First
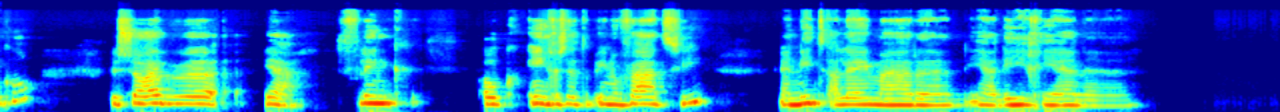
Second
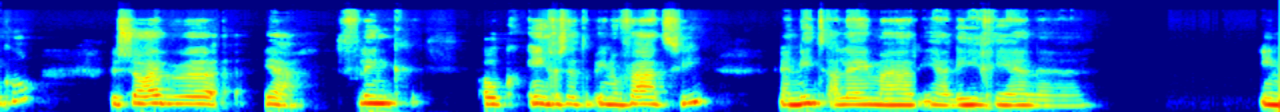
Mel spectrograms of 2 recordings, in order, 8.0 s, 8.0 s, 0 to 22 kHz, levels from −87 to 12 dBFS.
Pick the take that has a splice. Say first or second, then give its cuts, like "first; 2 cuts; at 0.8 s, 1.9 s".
second; 1 cut; at 5.7 s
